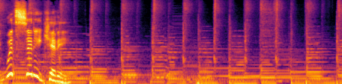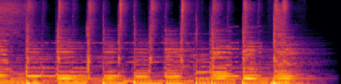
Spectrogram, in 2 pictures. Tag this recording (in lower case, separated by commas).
music, speech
